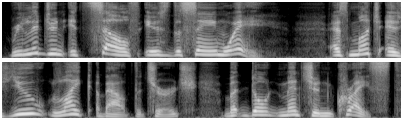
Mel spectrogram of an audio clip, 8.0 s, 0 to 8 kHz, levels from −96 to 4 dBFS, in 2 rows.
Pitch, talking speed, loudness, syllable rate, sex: 175 Hz, 135 wpm, -18 LUFS, 3.3 syllables/s, male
